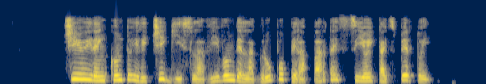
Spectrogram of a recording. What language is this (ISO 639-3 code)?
epo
